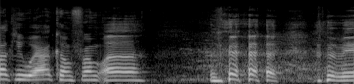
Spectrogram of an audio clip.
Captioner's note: laughter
